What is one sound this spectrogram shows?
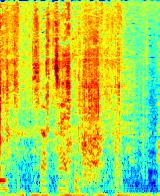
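A plastic bag rustles close by.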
